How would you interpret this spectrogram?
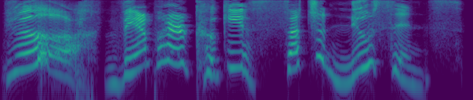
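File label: levelup, English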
